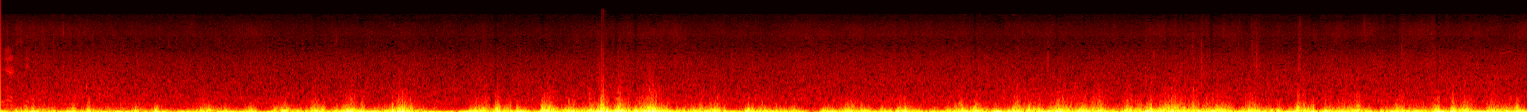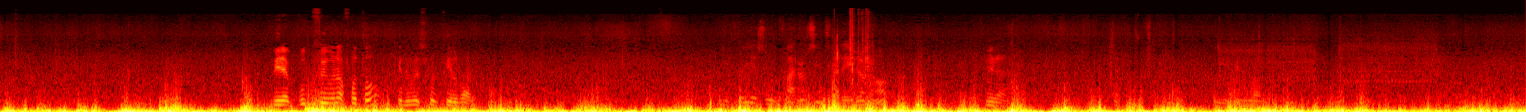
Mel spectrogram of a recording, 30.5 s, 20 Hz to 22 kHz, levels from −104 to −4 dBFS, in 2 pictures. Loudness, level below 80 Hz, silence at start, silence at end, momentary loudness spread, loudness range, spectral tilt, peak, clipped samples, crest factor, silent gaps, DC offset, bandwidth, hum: -31 LUFS; -24 dBFS; 0 s; 0 s; 12 LU; 6 LU; -10 dB/octave; -6 dBFS; under 0.1%; 16 dB; none; under 0.1%; 2 kHz; none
